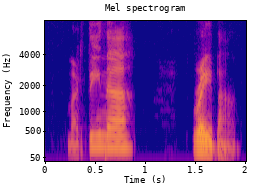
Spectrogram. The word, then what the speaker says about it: Martyna Reiban: Es por ello que decidimos invitarla hoy en nuestro podcast con ustedes, Martina Rayban. ¿Es verdad? ¿Lo pronuncié bien? ¿Mal? – Rayban. – perfecto.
